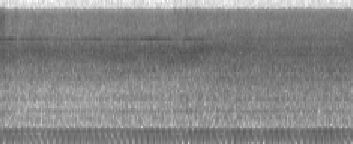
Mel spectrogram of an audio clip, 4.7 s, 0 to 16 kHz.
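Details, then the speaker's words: 1998 Subaru GF8 WRX, EJ205 engine, after replacing the in-tank fuel pump (EFP-056, Denso 195130-1270): steady even low idle hum with fast regular pulse, no ticks or misses; pump quiet, no leaks found; normal idle. "let's turn on the ignition now and prime the system see other pump sounds well I tell you what it sounds like a really quiet pump"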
